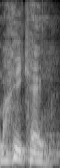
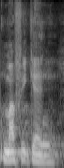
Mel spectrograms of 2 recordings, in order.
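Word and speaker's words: Mahikeng: It's the monotlas agiri from Marik side and then here between mahikang not mafi kang you know for the white people you say mafi kang it's mahikang agiri barong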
